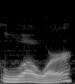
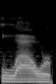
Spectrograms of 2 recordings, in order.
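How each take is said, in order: First: The name is said to rhyme with lower. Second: The name is said to rhyme with power. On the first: The speaker calls it wrong. "he likes to say it lower" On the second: The speaker calls it right. "rhymes with power"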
